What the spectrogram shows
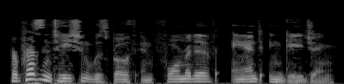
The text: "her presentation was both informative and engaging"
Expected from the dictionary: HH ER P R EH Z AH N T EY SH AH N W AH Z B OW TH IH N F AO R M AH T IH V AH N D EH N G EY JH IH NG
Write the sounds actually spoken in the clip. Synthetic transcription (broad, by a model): HH ER P R EH Z AH N T EY SH AH N W AH Z B OW TH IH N F AO R M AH T IH V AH N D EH N G EY JH IH NG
